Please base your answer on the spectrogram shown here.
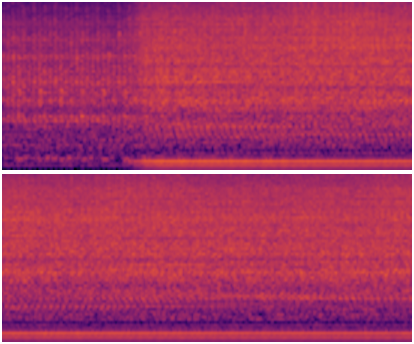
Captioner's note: engine revving up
